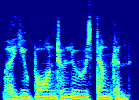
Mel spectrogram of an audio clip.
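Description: A man voicing a calm, cutting older woman mentor in an audiobook, speaking in a measured, dry way. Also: lowish voice, husky, dry recording. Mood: cool.

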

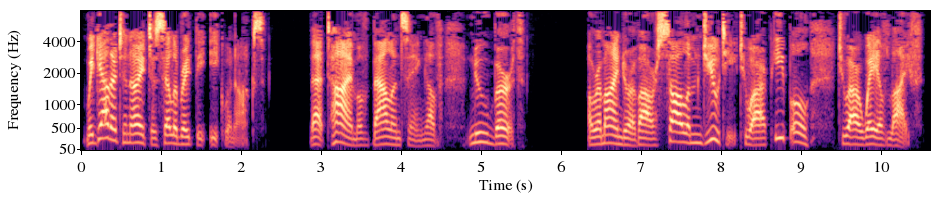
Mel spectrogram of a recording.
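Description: A woman's voice: low-pitched, expressive, normal speed, dry recording. A woman voicing a pompous older male secret-society leader giving a well-worn, droning speech. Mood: declaiming.

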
